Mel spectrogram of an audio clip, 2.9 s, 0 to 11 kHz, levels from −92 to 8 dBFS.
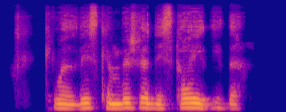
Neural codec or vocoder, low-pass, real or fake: codec, 24 kHz, 0.9 kbps, WavTokenizer, medium music audio release; 9.9 kHz; fake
